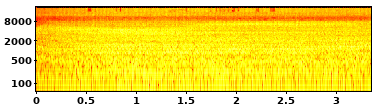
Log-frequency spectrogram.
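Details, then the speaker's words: Honda EU7000is generator, previously starting then stalling, run indoors after repair: steady, even hum at constant pitch with no surging, missing or knocking; normal running. "really good actually very healthy let's see if we got power"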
